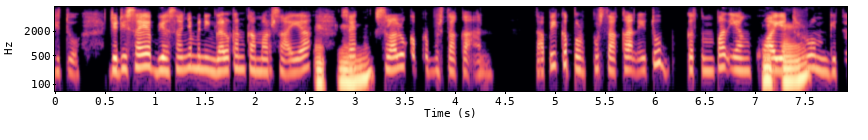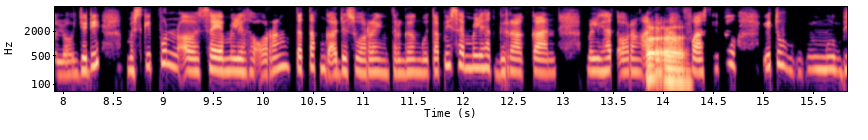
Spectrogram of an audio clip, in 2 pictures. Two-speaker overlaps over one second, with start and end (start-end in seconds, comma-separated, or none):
none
